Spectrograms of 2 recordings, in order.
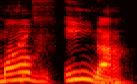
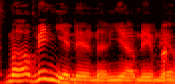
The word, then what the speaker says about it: Marvinian: It's Marvinian. Yeah, Marvin with Ian on the end.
